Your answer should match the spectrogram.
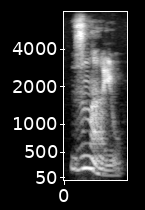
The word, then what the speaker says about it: знаю: And so this phrase is pronounced ya znаю.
